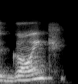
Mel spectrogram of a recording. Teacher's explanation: And the ink at the end, it's called final devoicing, where you have an ing, and then the g is actually pronounced, but then it's devoiced. It goes from g to k, so goink.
